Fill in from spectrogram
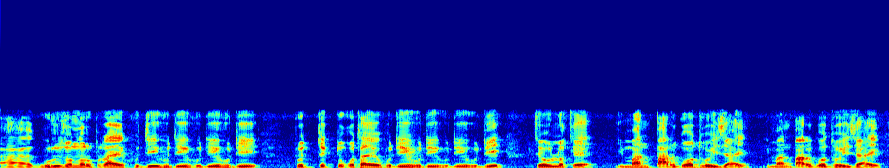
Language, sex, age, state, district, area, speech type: Assamese, male, 45-60, Assam, Nalbari, rural, spontaneous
